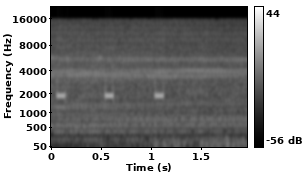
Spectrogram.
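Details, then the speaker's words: DJI Phantom 4 Pro drone on first flight, rear obstacle avoidance sensors detecting people nearby: three short high beeps about half a second apart over a quiet hum; obstacle proximity warning. "Yep, those are the rear sensors. So you hear that beeping, that's it saying, hey, I'm gonna hit something."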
